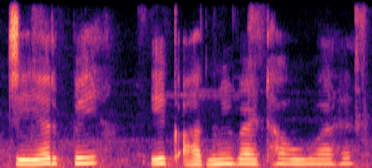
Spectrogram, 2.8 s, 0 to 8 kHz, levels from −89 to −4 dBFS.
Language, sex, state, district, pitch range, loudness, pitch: Hindi, female, Uttar Pradesh, Lucknow, 230-250 Hz, -15 LUFS, 235 Hz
